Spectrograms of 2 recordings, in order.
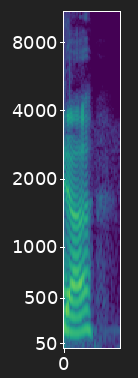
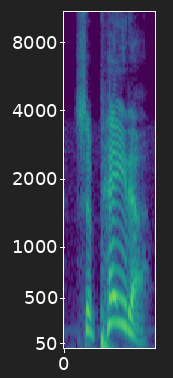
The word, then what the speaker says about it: Cepeda: Cepeda. Cepeda. Orlando Cepeda. That's how you say it.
